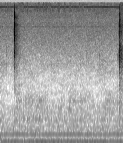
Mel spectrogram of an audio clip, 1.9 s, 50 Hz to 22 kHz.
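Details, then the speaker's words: Turbine-type 12 V smoke-generator blower with rotary on/speed knob and red mains LED: two sharp clicks over a low mains hum as the knob is turned on; normal power switch click. "Вот, щелчок произошел, значит включился, и загорелась лампочка индикаторная."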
